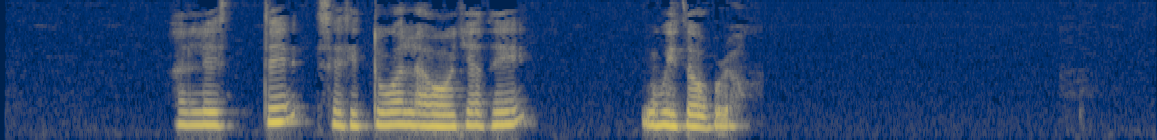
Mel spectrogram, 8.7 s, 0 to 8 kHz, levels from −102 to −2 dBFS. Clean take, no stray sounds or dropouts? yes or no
yes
